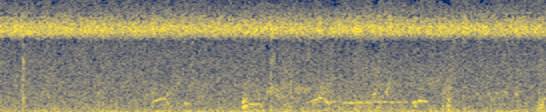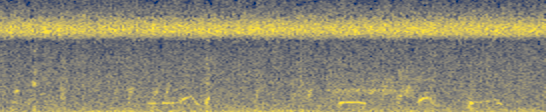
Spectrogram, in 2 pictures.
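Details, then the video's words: Chestnut-bellied partridge, a pair in the wild: faint, short whistled notes near one pitch, some gently rising or falling, spread irregularly over several seconds above a steady high insect-like hiss. "Tingkah laku burung Puyuh gonggong jawa di alam"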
